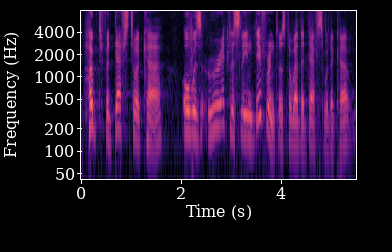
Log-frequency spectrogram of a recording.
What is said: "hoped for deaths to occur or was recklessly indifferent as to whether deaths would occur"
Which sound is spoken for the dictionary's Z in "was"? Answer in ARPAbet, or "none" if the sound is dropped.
Z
